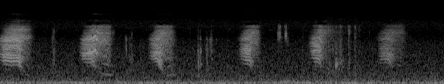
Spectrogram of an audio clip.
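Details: Harsh rasping notes from bowerbirds nesting in a back yard, six broad scratchy bursts repeated roughly every seven-tenths of a second, each loud and grating, over a faint low hum.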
